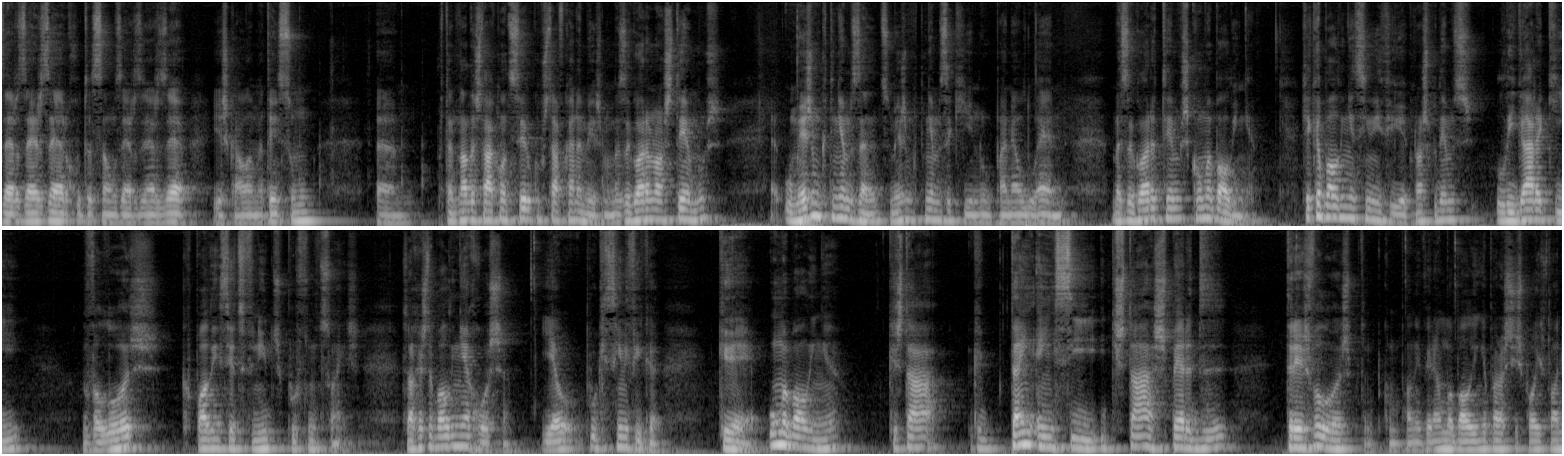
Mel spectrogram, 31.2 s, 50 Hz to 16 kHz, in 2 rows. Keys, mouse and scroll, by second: 3.5-3.9 scroll down 3, 7.9 n, 10.2 n, 20.9 click, 28.5-31.2 drag.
